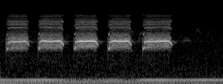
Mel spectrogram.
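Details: Osprey at its Montana nest in Charlo, recorded August 20, 2023, in the afternoon. Five loud, even whistled notes come at a steady beat, each about a quarter second long, over a low mechanical hum.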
